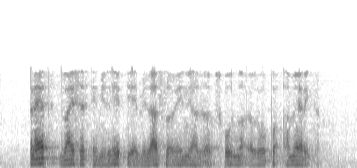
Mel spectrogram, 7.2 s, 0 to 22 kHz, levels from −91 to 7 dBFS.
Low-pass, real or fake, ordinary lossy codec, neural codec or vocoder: 10.8 kHz; fake; AAC, 16 kbps; codec, 24 kHz, 3 kbps, HILCodec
